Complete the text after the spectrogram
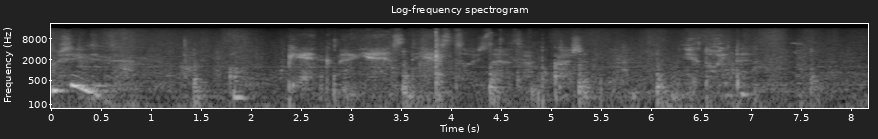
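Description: Wooden boards knock and creak close by as a hatch is pushed open.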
